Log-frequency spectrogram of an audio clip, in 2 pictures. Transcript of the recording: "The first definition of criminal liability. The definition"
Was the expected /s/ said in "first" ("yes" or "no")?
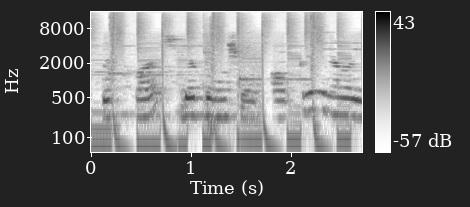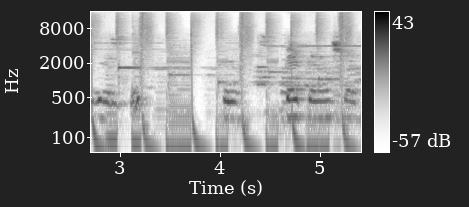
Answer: no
